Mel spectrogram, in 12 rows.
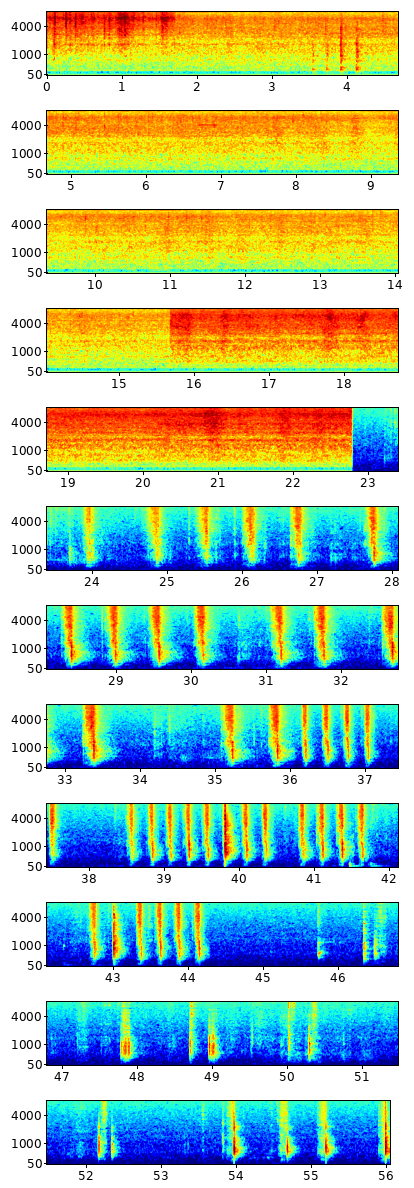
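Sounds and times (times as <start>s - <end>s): steady hiss: 0.0s - 22.8s
knife chopping on cutting board: 3.5s - 4.4s.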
